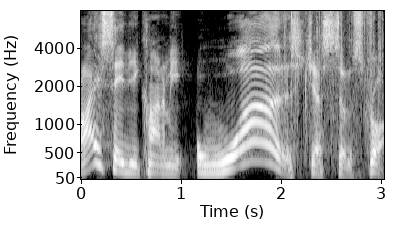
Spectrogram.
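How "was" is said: hard stress on "was", past tense marked. Contrasting with others' view of the economy: stress on WAS. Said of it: "Emphasis on the past tense".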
